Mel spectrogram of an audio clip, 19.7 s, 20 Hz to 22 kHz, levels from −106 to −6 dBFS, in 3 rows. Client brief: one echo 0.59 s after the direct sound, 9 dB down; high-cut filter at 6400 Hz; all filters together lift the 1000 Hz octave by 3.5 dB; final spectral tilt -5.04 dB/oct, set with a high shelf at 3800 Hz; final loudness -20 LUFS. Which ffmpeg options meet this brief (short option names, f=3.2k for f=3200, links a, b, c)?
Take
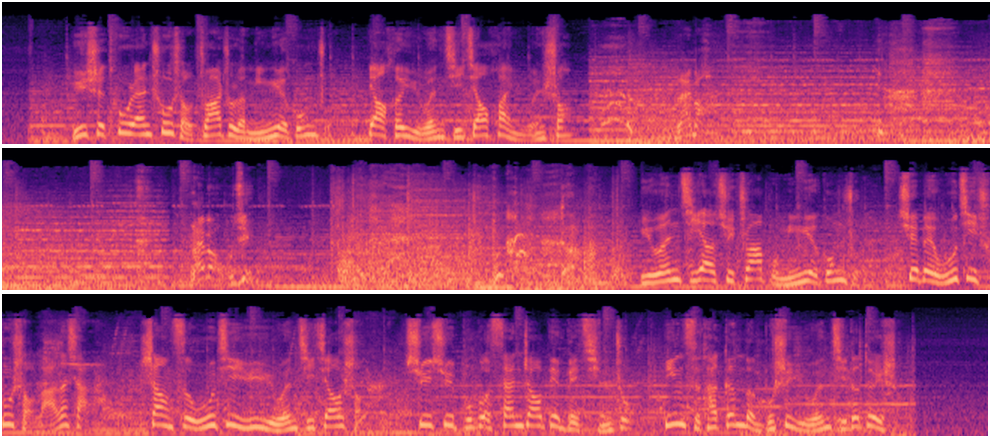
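-af "lowpass=6.4k,equalizer=f=1k:t=o:g=5,highshelf=f=3.8k:g=-8,aecho=1:1:590:0.355,volume=7.5dB"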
